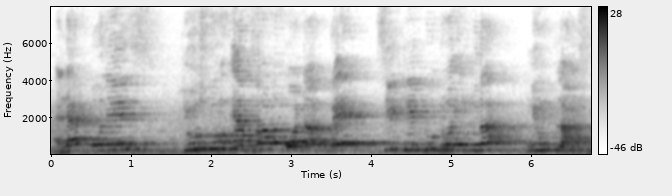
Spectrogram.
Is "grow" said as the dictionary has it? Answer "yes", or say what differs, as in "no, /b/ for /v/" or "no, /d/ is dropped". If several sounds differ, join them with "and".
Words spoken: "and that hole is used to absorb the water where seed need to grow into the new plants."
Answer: no, /ɹ/ is dropped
